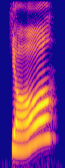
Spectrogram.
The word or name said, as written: you3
